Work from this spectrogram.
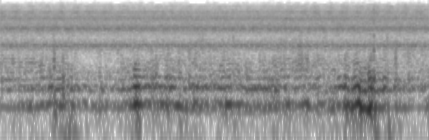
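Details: Wild honey bees at a massive nest while honey hunters approach and harvest it. A steady low droning hum runs throughout, with a soft thump near the middle and a slightly louder swell toward the end.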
